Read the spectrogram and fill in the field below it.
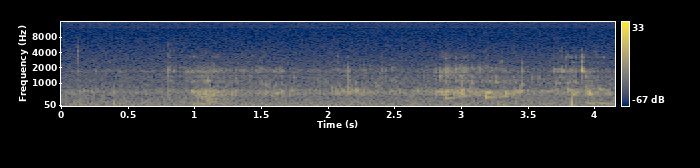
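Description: Air bubbles gurgle and swirl underwater close by.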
